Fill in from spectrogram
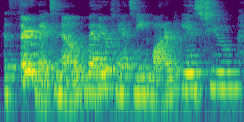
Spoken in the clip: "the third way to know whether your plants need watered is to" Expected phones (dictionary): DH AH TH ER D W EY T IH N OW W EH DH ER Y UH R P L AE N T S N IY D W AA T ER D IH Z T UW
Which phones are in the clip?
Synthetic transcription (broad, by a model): DH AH TH ER D W EY T IH N OW W EH DH ER Y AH R P L AE N T S N IY D W AA T ER D IH Z T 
